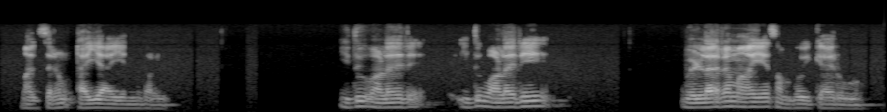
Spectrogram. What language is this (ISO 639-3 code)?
mal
